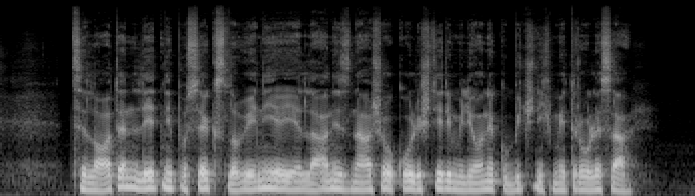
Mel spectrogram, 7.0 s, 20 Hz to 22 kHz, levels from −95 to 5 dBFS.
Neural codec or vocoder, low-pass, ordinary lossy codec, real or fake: none; 19.8 kHz; none; real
